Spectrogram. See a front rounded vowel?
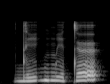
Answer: yes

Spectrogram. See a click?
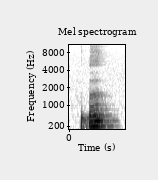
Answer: no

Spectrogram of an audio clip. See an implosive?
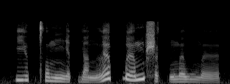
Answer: yes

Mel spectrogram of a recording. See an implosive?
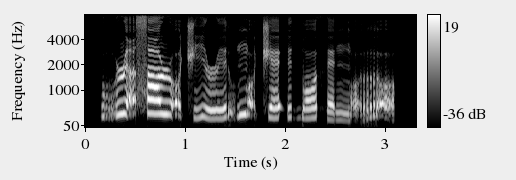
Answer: no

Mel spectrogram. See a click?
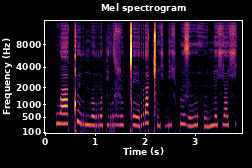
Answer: yes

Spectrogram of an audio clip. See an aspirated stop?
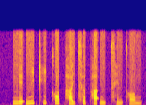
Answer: yes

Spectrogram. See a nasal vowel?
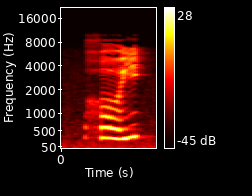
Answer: no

